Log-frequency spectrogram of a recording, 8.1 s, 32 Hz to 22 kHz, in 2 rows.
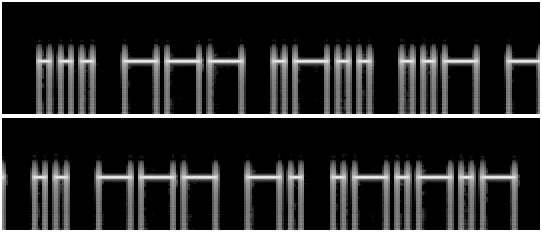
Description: Morse code, heard as a keyed tone, about 15 wpm, 700 Hz. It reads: SOLUTION.
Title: Sentences from Top 1300 Words 15wpm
